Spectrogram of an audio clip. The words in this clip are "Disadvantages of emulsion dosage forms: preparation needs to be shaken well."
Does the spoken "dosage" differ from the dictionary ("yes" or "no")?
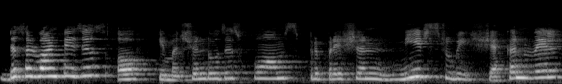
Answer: yes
